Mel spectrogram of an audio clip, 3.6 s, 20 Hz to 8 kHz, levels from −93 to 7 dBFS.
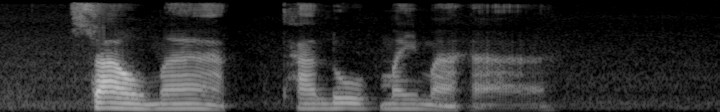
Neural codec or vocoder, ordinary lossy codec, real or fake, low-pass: none; MP3, 64 kbps; real; 7.2 kHz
